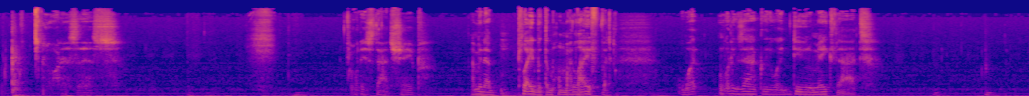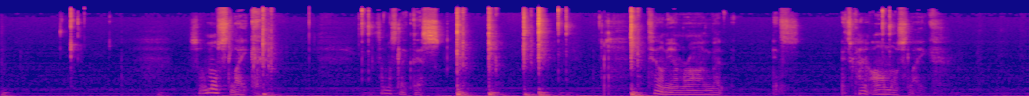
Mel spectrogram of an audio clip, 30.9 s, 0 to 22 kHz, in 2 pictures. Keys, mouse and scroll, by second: 4.6-8.9 middle drag, 9.4-10.0 scroll up 1, 10.0-11.6 scroll up 1, 11.6-13.9 middle drag, 19.5 shift+a, 22.4 r, 25.0 s.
